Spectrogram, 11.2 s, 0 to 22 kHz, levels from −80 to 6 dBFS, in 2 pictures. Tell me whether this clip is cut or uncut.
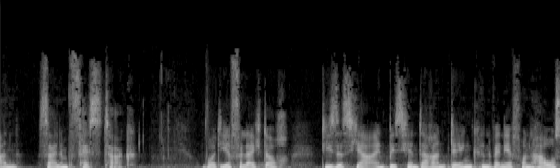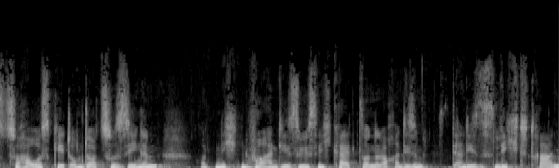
uncut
